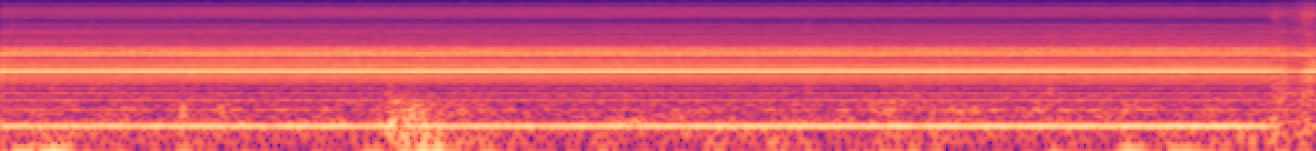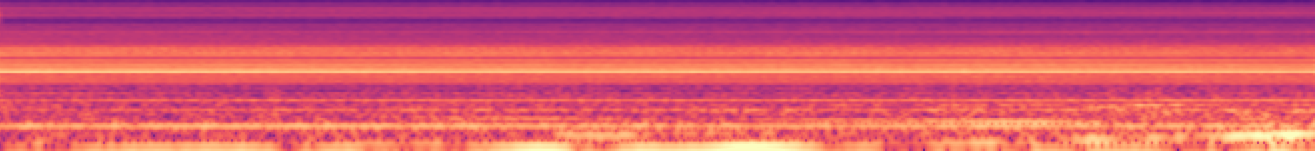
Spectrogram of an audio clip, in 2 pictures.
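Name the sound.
tattoo machine buzzing while tattooing skin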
